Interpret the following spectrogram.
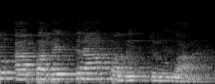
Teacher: पवित्रा आ की मात्रा कर देते हैं, विसर्ग साइलेंट हो जाते हैं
